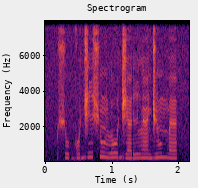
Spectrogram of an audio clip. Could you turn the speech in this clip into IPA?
ʃu˨ɡo˨˦d͡ʒi˦ ʃũ˦˨ lo˧d͡ʒɛ˨ ɾi˧lɛ̃˧ d͡ʒũ˦ mɛ˦

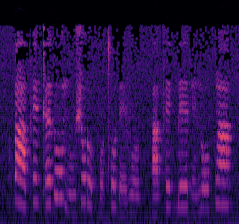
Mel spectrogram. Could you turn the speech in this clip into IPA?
ɓaː˦˨pʰe˦ kʼɛ˦ ɗoː˦nuː˨ʃo˦ɾo˦˨ pʰo˨tʰo˦ɗeː˨vʊ˦ | a˨tʰe˦ ɡ͡beː˦ ɗĩ˨noː˦ kʷã˦

